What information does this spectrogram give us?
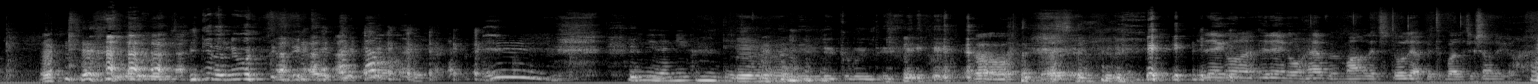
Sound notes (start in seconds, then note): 7.5 laughter; 15.1 laughing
